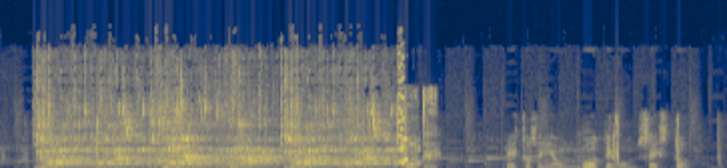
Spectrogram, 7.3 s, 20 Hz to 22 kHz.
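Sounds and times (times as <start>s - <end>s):
rushing water pouring into a sewer drain: 0.4s - 4.2s
speech: 5.1s - 7.0s.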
